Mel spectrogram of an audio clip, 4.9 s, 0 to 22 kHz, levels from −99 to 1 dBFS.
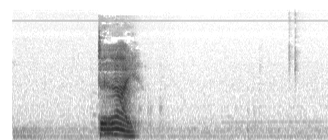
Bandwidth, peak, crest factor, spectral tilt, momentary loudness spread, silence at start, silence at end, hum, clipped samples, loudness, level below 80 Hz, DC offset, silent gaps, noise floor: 13 kHz; -4 dBFS; 22 dB; -5 dB/octave; 19 LU; 1.5 s; 2.9 s; none; under 0.1%; -19 LUFS; -66 dBFS; under 0.1%; none; -64 dBFS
